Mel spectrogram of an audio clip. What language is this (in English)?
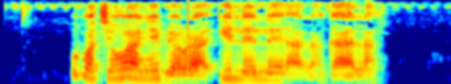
Igbo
